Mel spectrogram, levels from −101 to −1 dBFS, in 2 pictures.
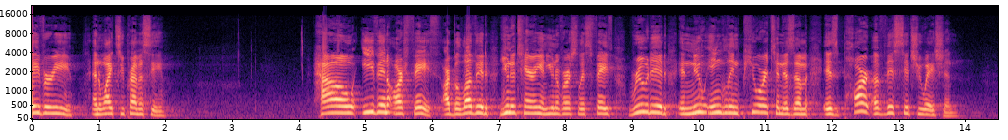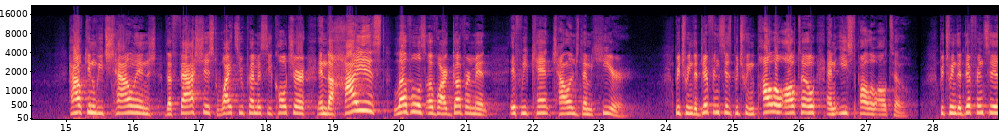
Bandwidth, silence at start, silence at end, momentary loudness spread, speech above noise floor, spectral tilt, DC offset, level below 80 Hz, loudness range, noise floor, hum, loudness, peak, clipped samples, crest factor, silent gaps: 16 kHz; 0 s; 0 s; 11 LU; 42 dB; -5 dB/octave; under 0.1%; -54 dBFS; 6 LU; -56 dBFS; none; -14 LUFS; 0 dBFS; under 0.1%; 14 dB; none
